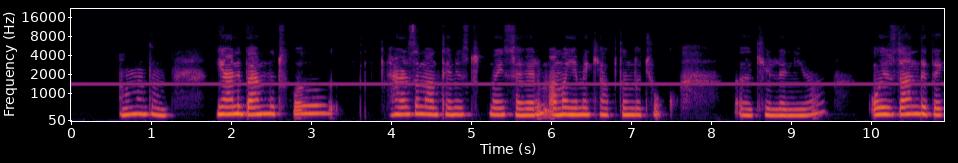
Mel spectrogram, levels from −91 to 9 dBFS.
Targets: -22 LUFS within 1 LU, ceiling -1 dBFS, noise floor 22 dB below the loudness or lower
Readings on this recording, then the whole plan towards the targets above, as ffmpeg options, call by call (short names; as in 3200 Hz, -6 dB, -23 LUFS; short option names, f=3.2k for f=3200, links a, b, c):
steady tone 1400 Hz; tone level -49 dBFS; loudness -27.5 LUFS; peak -13.0 dBFS; loudness target -22.0 LUFS
-> -af "bandreject=f=1.4k:w=30"
-af "volume=5.5dB"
